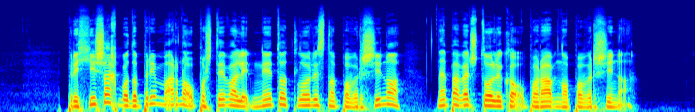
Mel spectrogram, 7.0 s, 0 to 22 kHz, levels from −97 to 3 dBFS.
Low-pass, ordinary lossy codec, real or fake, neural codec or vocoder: 19.8 kHz; none; real; none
